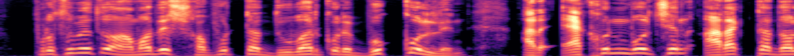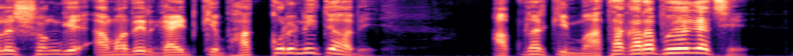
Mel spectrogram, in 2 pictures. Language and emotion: Bengali, angry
